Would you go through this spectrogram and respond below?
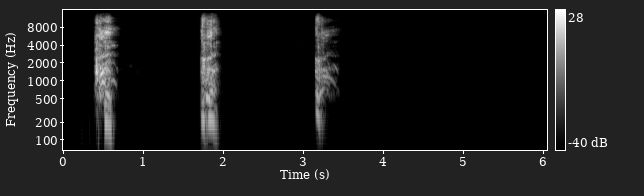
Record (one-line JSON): {"three_cough_length": "6.1 s", "three_cough_amplitude": 22645, "three_cough_signal_mean_std_ratio": 0.24, "survey_phase": "beta (2021-08-13 to 2022-03-07)", "age": "45-64", "gender": "Male", "wearing_mask": "No", "symptom_none": true, "smoker_status": "Never smoked", "respiratory_condition_asthma": false, "respiratory_condition_other": false, "recruitment_source": "REACT", "submission_delay": "2 days", "covid_test_result": "Negative", "covid_test_method": "RT-qPCR"}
